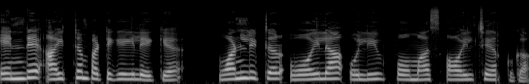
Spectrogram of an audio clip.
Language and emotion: Malayalam, neutral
